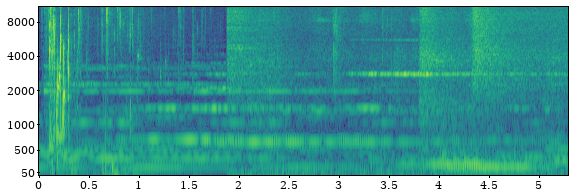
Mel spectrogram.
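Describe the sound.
Blood poured into a vessel, about a wine bottle's worth, dripping and splashing: faint wet drips and squishy trickles run throughout over a low, steady background hum, with no talking.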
